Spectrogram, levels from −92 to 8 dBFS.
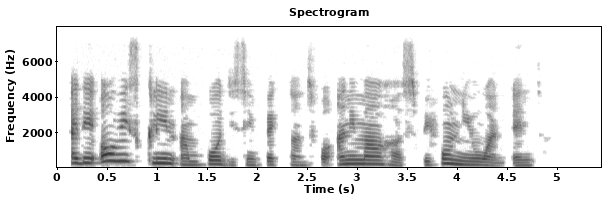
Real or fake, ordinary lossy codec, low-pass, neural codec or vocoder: real; none; 7.2 kHz; none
